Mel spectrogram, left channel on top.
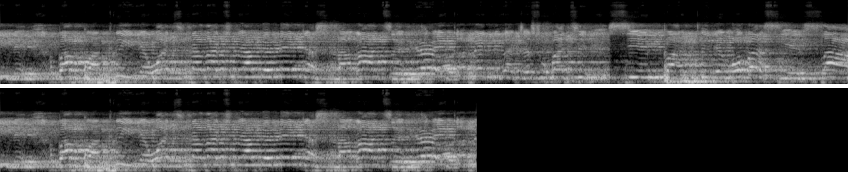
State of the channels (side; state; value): right; drops out; at 4.8 s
